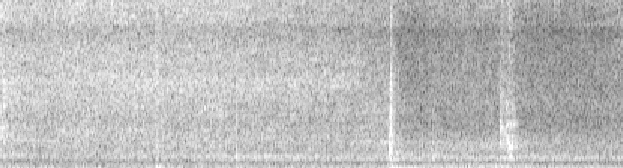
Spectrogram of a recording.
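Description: A car driving slowly on an unpaved gravel track, heard from inside the cabin: a steady low road rumble with a few short knocks from bumps, the loudest about two and a half seconds in.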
